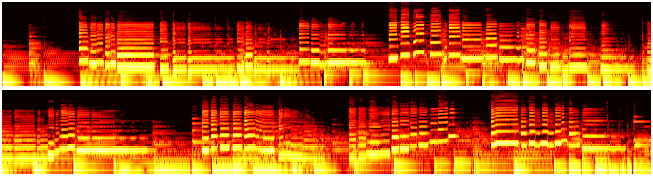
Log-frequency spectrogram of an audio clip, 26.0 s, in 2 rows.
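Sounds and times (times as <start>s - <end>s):
classical jazz cafe music: 0.0s - 25.9s.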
